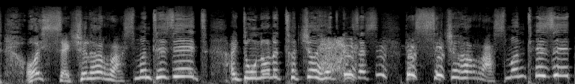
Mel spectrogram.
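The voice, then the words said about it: Put-on Welsh accent. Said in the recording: “what's the Welsh accent go?”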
